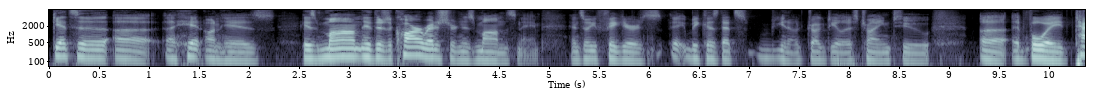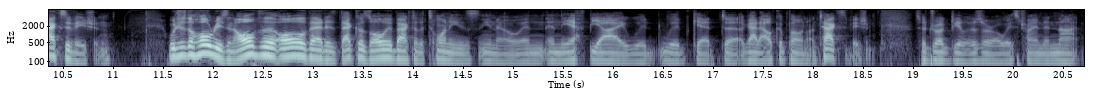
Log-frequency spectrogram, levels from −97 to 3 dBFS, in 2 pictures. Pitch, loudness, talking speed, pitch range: 120 Hz, -25 LUFS, 230 wpm, 105-135 Hz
